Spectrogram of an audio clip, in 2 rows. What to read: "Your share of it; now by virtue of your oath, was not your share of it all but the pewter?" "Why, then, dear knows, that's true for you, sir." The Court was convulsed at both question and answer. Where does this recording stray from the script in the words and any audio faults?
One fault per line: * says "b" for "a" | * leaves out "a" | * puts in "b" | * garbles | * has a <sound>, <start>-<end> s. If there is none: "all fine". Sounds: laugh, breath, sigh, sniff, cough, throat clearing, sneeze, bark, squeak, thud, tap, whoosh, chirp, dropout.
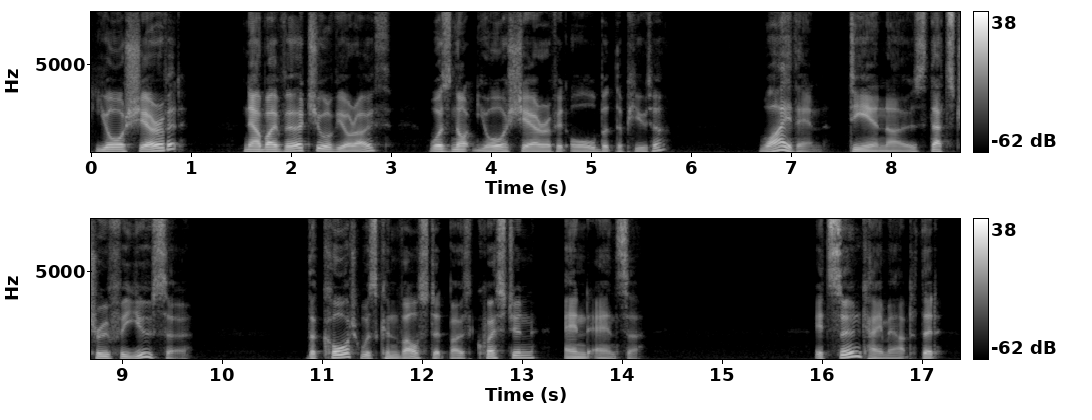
* puts in "It soon came out that"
